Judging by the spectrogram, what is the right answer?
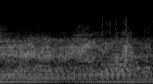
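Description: An aerobatic propeller airplane tumbling nose over tail at a 2013 lake air show, its engine droning steadily at a distance with a slight wavering pitch, faint and continuous.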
